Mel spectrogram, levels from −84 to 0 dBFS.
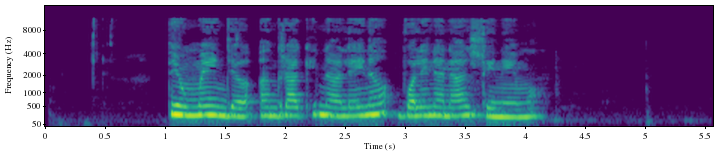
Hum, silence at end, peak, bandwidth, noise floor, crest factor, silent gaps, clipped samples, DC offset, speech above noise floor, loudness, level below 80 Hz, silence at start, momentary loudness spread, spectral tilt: none; 1.4 s; -2 dBFS; 11.5 kHz; -69 dBFS; 20 dB; none; under 0.1%; under 0.1%; 50 dB; -21 LUFS; -62 dBFS; 1.05 s; 10 LU; -5.5 dB/octave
